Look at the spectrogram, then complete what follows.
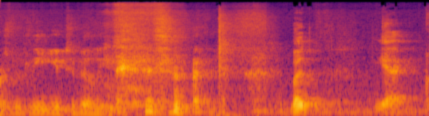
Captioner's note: laughter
